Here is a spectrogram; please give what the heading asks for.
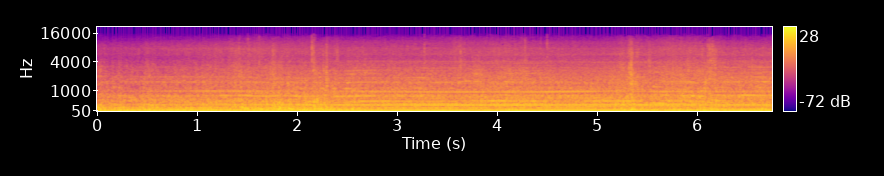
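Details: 1999 Bobcat 864 tracked skid steer digging after a rebuilt right-side drive motor replaced one that whined and barely moved under load: heavy steady diesel roar, even and strong, no surging; drive now working well.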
